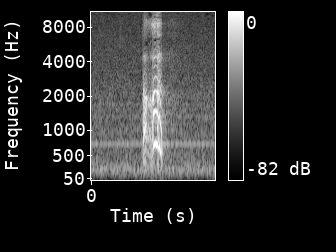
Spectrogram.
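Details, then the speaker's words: Infant with hiccups: a single short, sharp voiced catch against a quiet background, an ordinary hiccup. "got the hiccups? You got the good hiccups."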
